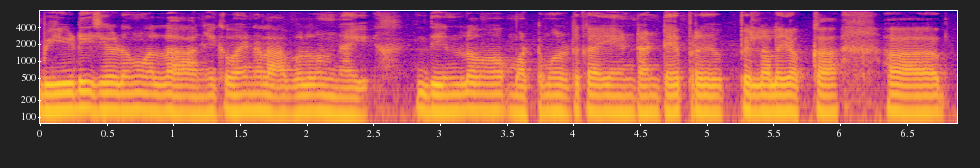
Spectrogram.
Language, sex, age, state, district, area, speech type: Telugu, male, 30-45, Andhra Pradesh, N T Rama Rao, urban, spontaneous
